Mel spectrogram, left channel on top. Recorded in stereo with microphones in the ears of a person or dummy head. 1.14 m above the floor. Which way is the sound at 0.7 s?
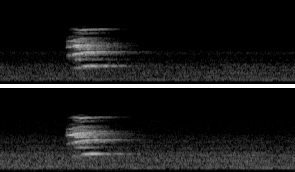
60° right (ahead or behind).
